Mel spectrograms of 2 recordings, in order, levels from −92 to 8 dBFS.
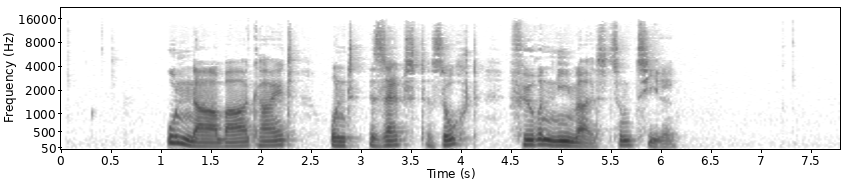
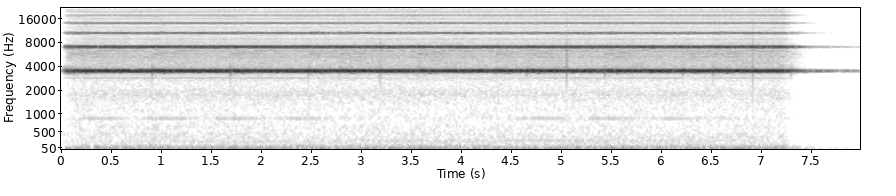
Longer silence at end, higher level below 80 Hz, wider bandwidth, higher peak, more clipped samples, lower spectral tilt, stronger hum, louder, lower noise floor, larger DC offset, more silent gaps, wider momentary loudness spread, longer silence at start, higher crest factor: first, 1.7 s vs 0.55 s; about the same, -68 dBFS vs -66 dBFS; second, 15 kHz vs over 20 kHz; second, -8 dBFS vs -4 dBFS; neither; first, -5.5 dB/octave vs 7.5 dB/octave; neither; second, -26 LUFS vs -13 LUFS; first, -77 dBFS vs -48 dBFS; neither; neither; first, 16 LU vs 2 LU; first, 1.05 s vs 0 s; first, 18 dB vs 12 dB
